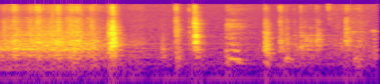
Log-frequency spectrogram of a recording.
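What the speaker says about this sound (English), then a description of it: "Now I'm going to sew this through." A sewing machine stitches elastic through on a small fabric car bag project, making a faint, quick mechanical whirr followed by scattered ticks and clicks as the needle works. The sound is soft and close.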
